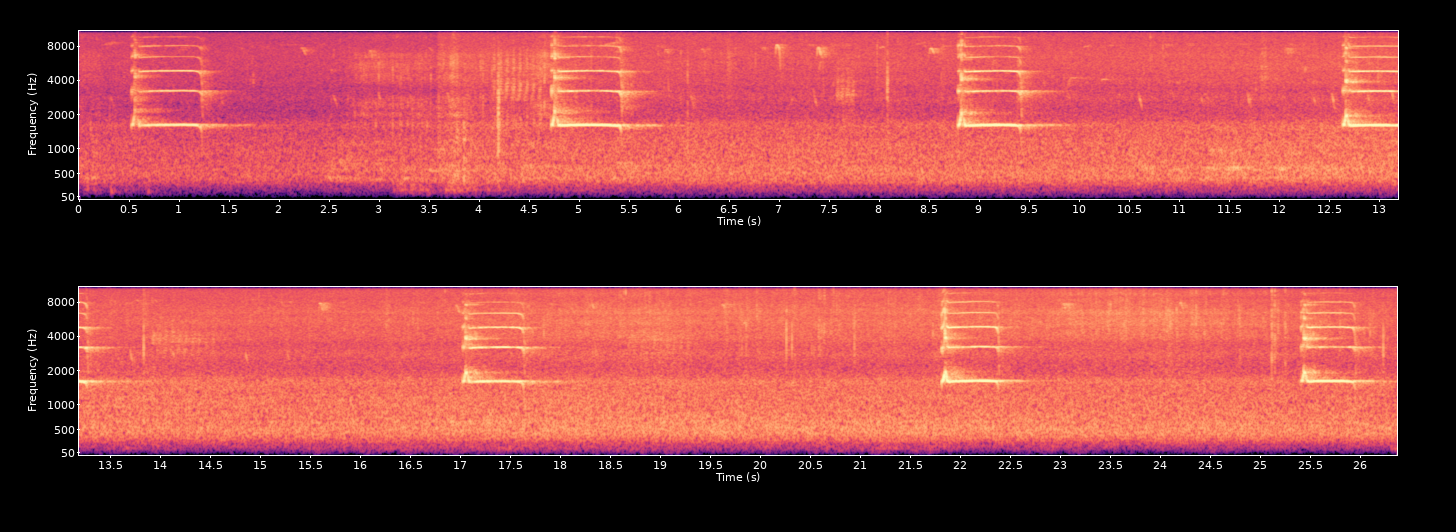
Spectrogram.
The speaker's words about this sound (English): Black woodpecker, not too close to see it without binoculars, not too far to record it well enough with my parabola.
